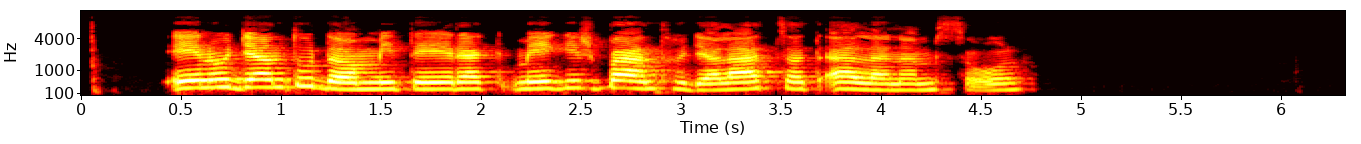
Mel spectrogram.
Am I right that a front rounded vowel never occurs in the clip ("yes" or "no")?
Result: yes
